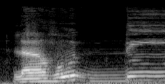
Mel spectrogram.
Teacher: کو یوں پڑھا جائے گا إِلَّا لِيَعْبُدُوا اللَّهَ مُخْلِصِينَ لَهُ الدِّينَ، ہا کو دال کے ساتھ ملا کے پڑھا جائے گا، دال سے پہلے یہ لام اور الف ہے، ان دونوں کو سکپ کر دیا جائے گا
